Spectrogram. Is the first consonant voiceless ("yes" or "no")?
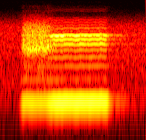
no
